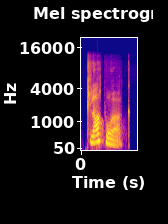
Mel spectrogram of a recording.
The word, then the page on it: clockwork: Indian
